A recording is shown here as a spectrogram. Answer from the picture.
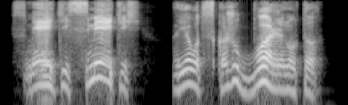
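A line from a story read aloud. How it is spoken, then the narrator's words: Hoarse wheeze. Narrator (Russian): хрипел Захар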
